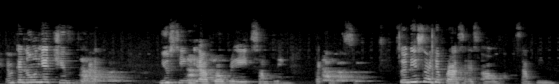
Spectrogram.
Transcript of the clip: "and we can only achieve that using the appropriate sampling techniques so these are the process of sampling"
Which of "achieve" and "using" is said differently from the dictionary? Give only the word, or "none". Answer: using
